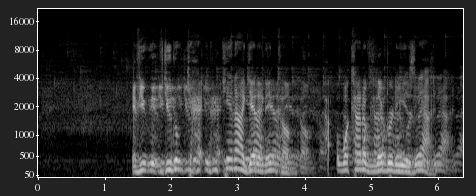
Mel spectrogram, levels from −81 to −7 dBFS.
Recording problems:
echo of what is said; strong; throughout; 280 ms later, 8 dB below the speech
household noises; faint; throughout; 25 dB below the speech

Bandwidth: 14 kHz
